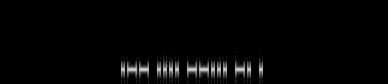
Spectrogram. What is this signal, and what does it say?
Morse code, heard as a keyed tone, about 40 wpm, 700 Hz. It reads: WH7NE
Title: USA Call Signs - 5 Characters - 6x Character Spacing - 40wpm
